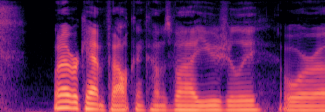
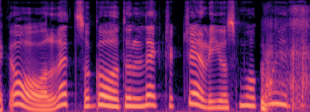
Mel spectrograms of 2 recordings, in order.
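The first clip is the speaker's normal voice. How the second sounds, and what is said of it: Rough Mario character voice impression. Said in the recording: “I can't really do a good Mario impression”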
